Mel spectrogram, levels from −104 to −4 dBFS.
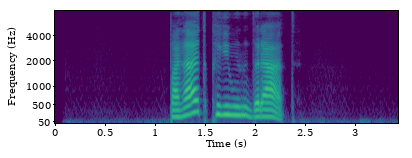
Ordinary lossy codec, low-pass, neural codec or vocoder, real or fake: none; none; codec, 16 kHz, 0.5 kbps, FunCodec, trained on Chinese and English, 25 frames a second; fake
